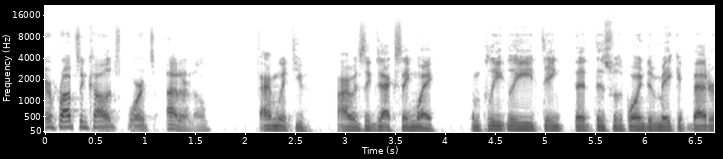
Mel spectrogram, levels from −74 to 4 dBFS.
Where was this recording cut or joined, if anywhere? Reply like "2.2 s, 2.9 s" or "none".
none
